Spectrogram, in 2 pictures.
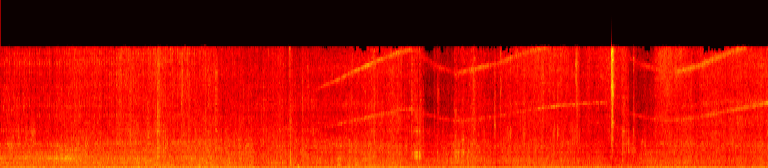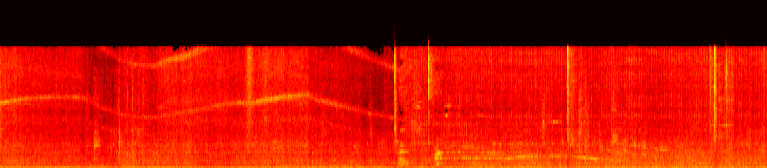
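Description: Semi-truck engine and road noise heard from inside the cab while driving: a steady, loud low rumble. A faint high whine rises and falls through the middle, and a short gliding tone sounds near the end.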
